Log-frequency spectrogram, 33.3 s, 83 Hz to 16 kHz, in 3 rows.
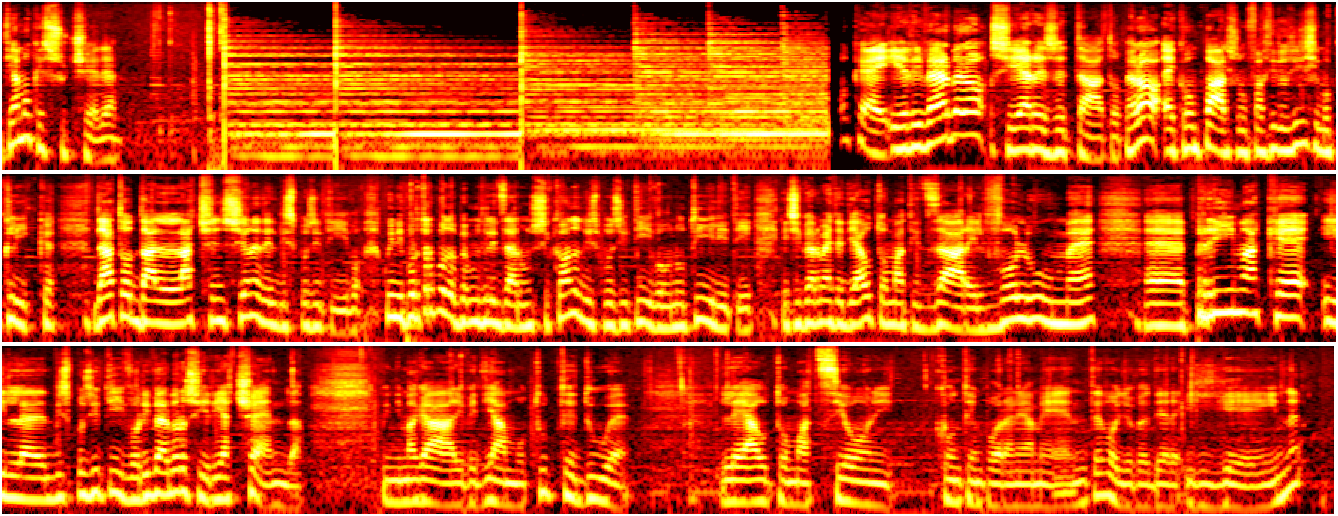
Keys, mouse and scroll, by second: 1.7 space, 6.5 space.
